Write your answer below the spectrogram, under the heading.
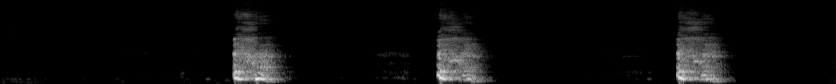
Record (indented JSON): {
  "three_cough_length": "8.4 s",
  "three_cough_amplitude": 28391,
  "three_cough_signal_mean_std_ratio": 0.26,
  "survey_phase": "beta (2021-08-13 to 2022-03-07)",
  "age": "45-64",
  "gender": "Male",
  "wearing_mask": "No",
  "symptom_none": true,
  "smoker_status": "Ex-smoker",
  "respiratory_condition_asthma": false,
  "respiratory_condition_other": false,
  "recruitment_source": "REACT",
  "submission_delay": "3 days",
  "covid_test_result": "Negative",
  "covid_test_method": "RT-qPCR"
}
